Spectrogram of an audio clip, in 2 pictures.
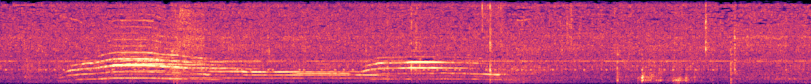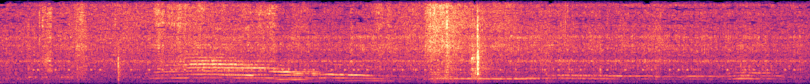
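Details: Fighting cats in a fierce fight give a series of moaning, wavering yowls, some short and some drawn out, over a quiet background with occasional faint knocks.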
